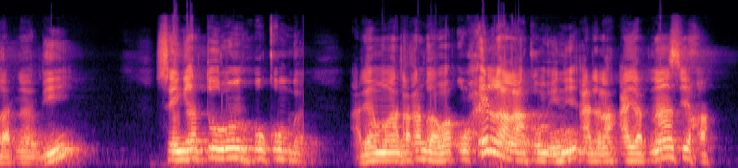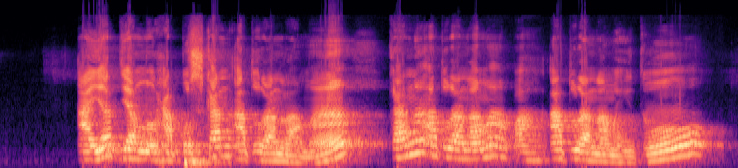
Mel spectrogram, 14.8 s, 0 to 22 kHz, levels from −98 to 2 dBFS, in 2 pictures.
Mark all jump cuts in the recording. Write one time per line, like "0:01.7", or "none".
0:02.9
